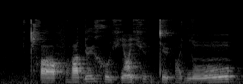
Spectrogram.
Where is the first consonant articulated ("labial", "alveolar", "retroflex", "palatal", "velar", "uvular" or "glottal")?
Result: palatal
